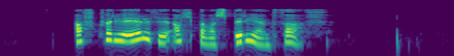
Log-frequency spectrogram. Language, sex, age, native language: Icelandic, female, 30-39, Icelandic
